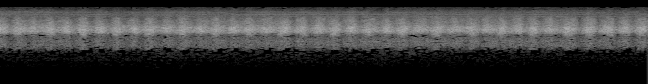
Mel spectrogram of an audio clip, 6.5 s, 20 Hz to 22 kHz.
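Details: Continuous cicada chorus in pine trees above Pefkos Bay on Skiros, Greece, July 2018, heavily filtered to remove wind buffeting; high, hissing buzz with a regular throbbing pulse roughly three times per second, no other sounds.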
